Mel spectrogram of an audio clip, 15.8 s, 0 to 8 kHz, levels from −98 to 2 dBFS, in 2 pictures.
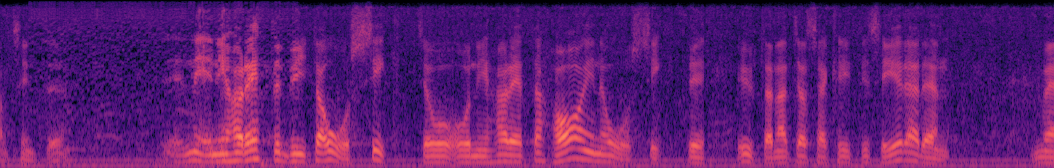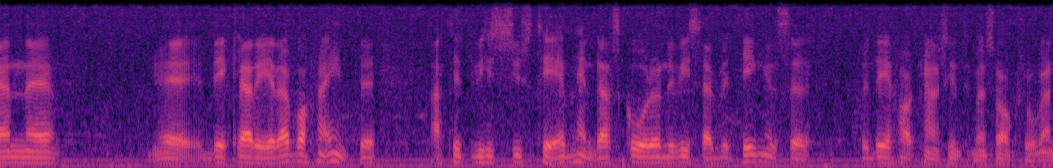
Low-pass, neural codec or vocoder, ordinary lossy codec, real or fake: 7.2 kHz; none; Opus, 16 kbps; real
